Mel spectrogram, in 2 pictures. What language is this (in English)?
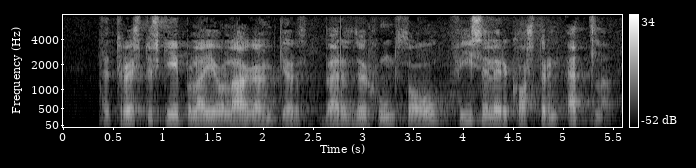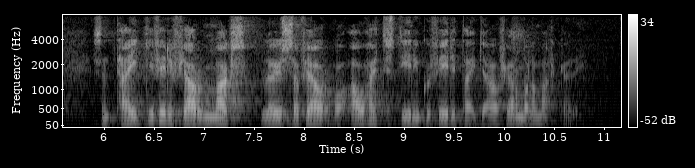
Icelandic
